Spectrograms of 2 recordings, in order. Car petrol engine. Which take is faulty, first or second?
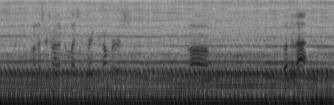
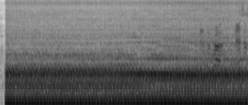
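first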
